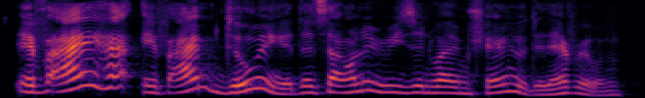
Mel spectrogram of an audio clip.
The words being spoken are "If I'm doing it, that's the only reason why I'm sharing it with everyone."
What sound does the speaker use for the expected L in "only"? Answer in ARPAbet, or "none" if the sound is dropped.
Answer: L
